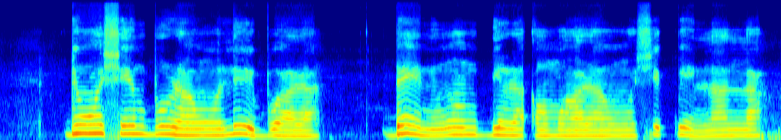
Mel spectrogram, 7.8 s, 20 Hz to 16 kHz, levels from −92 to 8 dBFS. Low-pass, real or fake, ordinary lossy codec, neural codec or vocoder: 14.4 kHz; fake; none; codec, 44.1 kHz, 2.6 kbps, SNAC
